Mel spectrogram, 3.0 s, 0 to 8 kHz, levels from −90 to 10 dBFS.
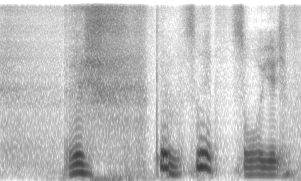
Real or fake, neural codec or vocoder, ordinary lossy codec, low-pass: fake; codec, 16 kHz in and 24 kHz out, 0.4 kbps, LongCat-Audio-Codec, four codebook decoder; none; 7.2 kHz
